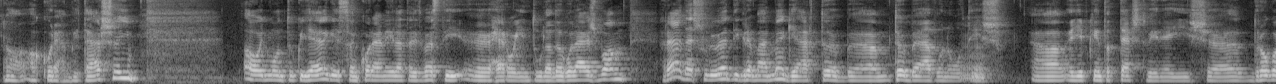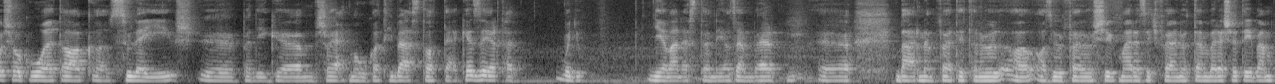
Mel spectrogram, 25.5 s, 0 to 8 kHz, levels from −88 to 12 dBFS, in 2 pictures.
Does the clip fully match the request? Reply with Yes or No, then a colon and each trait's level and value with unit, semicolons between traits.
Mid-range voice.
Yes: medium, 145 Hz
